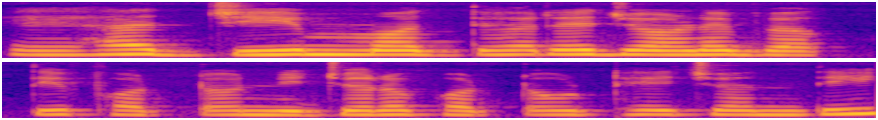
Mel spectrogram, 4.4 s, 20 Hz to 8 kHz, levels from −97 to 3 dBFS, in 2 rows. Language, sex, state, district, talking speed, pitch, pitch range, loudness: Odia, female, Odisha, Khordha, 135 wpm, 220 Hz, 215-225 Hz, -16 LUFS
